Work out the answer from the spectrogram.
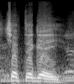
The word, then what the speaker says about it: Cheptegei: Hello everyone, my name is Joshua Cheptegei from Uganda.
